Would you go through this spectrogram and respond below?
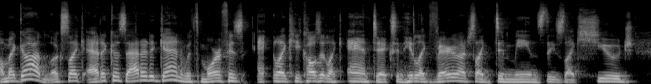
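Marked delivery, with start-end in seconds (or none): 0.0-2.7 put-on offhand, nonchalant, above-it-all commentary voice. Retelling how a YouTuber reported on someone's breakdowns: imitating Keemstar, nonchalant and superior. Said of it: "nonchalantly and very, like".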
